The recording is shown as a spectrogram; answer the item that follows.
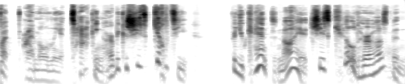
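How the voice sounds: A man performs a put-on character voice with very wide pitch swings, a fairly bright tone and a slightly husky edge. The recording is very clean with a silent background and a dry, close sound with no echo. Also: medium pitch for a man, fairly quick pace.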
